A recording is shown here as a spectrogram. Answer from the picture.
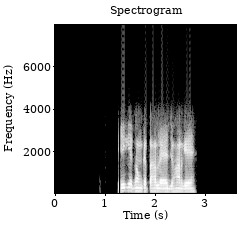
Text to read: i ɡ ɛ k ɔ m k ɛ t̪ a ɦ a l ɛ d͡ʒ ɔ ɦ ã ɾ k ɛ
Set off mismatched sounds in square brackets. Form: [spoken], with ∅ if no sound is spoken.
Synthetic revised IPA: i ɡ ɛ [ɡ] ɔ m k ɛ t̪ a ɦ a l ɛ d͡ʒ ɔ ɦ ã ɾ [ɡ] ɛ

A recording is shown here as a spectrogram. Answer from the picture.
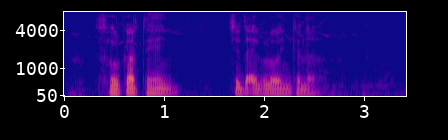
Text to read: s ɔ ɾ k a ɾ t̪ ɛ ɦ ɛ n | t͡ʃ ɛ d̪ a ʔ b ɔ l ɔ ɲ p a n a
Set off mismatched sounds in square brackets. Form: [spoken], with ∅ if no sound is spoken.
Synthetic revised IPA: s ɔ ɾ k a ɾ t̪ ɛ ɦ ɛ [ɲ] | t͡ʃ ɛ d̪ a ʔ [ɡ] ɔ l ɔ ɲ [k] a n a

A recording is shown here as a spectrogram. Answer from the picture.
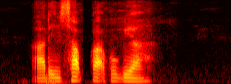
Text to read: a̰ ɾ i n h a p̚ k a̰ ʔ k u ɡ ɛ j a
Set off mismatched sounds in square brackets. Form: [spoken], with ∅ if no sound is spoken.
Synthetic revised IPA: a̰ ɾ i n [s] a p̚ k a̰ ʔ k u ɡ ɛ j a

